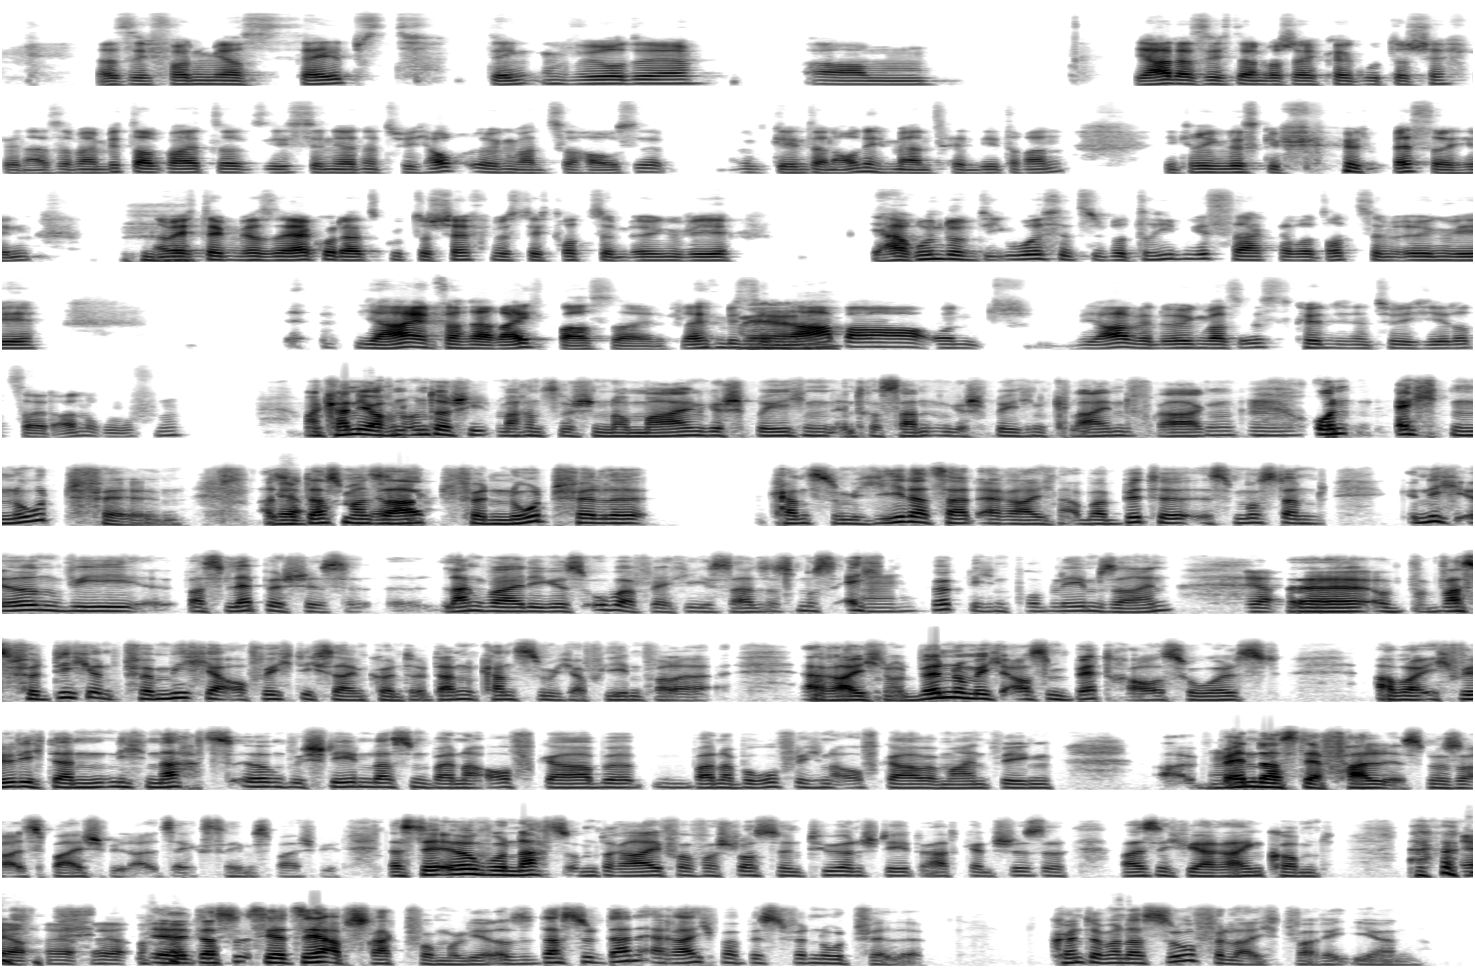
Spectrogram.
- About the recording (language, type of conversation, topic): German, advice, Wie kann ich meine berufliche Erreichbarkeit klar begrenzen?
- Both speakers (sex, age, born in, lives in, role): male, 35-39, Germany, Germany, user; male, 70-74, Germany, Germany, advisor
- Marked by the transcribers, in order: laughing while speaking: "gefühlt"; chuckle; chuckle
